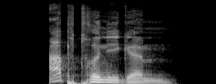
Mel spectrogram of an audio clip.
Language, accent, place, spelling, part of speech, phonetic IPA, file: German, Germany, Berlin, abtrünnigem, adjective, [ˈaptʁʏnɪɡəm], De-abtrünnigem.ogg
- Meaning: strong dative masculine/neuter singular of abtrünnig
